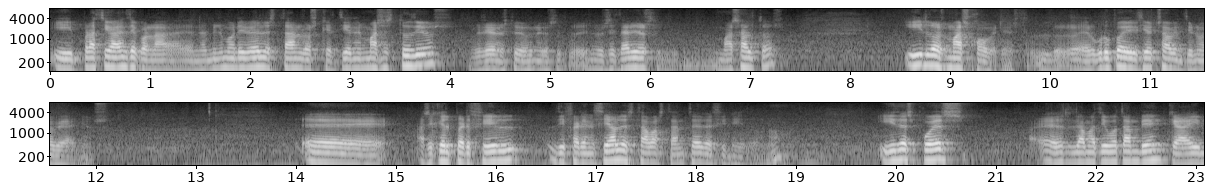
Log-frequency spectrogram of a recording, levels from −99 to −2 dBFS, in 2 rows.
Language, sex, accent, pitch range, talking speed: Spanish, male, Spanish, 120-150 Hz, 120 wpm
